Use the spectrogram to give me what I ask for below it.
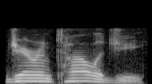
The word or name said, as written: gerontology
